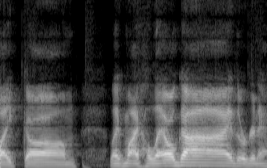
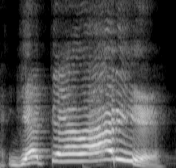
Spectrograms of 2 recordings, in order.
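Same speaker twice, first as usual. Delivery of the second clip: high, loud and slow, dragging it out; angry shout; 9 dB louder than usual. Real, not acted. Fan ranting at the Funko Freddy mascot, angry drawn-out shout. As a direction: bellow it at the mascot in disgust.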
